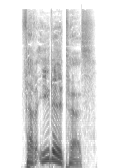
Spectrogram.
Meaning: strong/mixed nominative/accusative neuter singular of veredelt
- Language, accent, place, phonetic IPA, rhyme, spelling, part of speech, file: German, Germany, Berlin, [fɛɐ̯ˈʔeːdl̩təs], -eːdl̩təs, veredeltes, adjective, De-veredeltes.ogg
